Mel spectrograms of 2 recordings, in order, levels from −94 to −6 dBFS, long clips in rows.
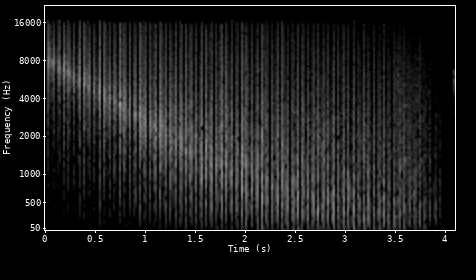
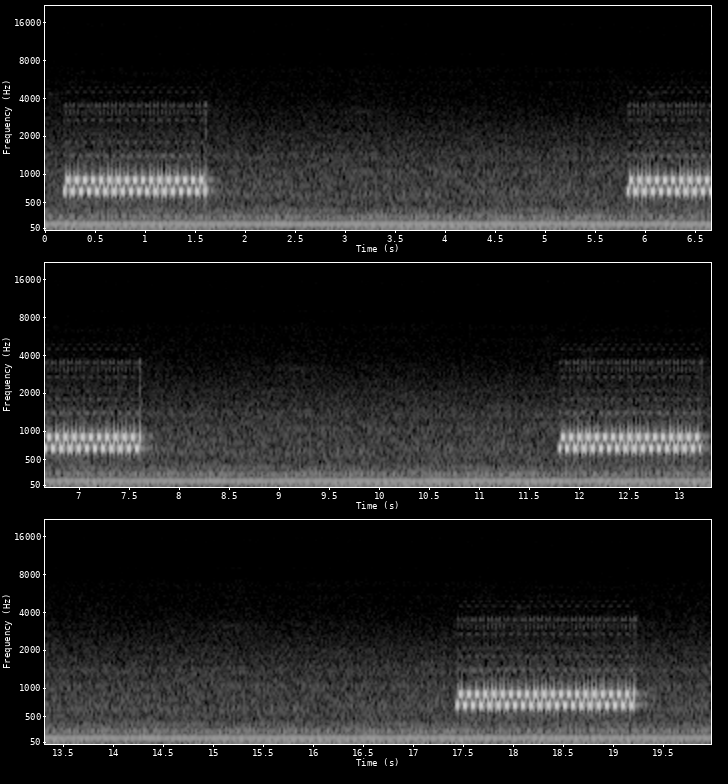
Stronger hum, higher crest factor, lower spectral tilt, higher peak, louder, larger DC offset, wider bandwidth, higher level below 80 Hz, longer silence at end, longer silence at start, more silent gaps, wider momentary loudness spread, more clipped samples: second, none vs 60 Hz at -45 dBFS; first, 22 dB vs 12 dB; second, 0.5 dB/octave vs -9 dB/octave; second, -24 dBFS vs -20 dBFS; second, -43 LUFS vs -29 LUFS; neither; first, 17 kHz vs 5.2 kHz; second, -82 dBFS vs -52 dBFS; first, 0.35 s vs 0 s; about the same, 0 s vs 0 s; neither; second, 16 LU vs 19 LU; neither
